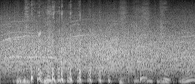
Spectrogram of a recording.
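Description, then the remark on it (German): Steady applause fills the whole clip, a dense hiss of clapping at an even, fairly loud level, with voices talking and chuckling over it in the lower range. “Das ist irgendwie mal ein Applaus wert oder irgendwie sowas.”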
